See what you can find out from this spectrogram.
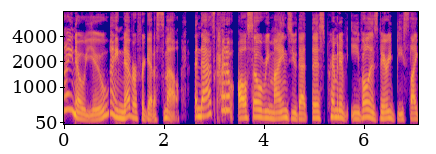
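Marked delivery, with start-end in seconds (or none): none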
